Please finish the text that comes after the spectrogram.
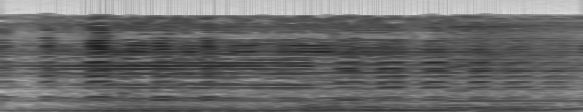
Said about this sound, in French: ce qu'on entend, c'est le concert de Klaxon qui a salué à Bakou la réélection triomphale d'Ilham Aliyev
